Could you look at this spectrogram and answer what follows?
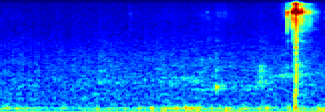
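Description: Faint handling noise as macrame cord is wrapped around a wooden stick, with one sharp click near the end.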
